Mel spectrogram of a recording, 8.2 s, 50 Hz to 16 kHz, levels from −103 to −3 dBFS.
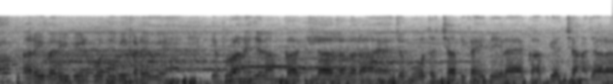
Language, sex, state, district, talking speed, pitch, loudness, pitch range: Hindi, male, Haryana, Rohtak, 190 wpm, 130 Hz, -17 LUFS, 125-135 Hz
